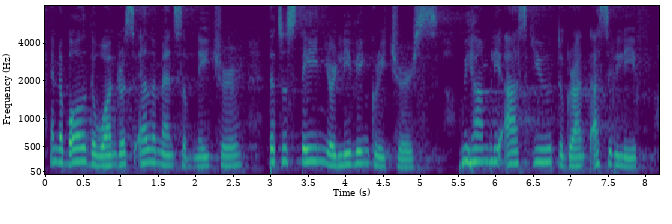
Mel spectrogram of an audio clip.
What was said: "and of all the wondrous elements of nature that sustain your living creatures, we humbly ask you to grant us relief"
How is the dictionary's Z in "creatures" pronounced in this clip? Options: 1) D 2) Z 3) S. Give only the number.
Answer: 3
